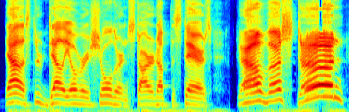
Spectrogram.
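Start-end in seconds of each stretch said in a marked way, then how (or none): 3.5-5.2 high, loud, slow drawn howl. A narrator's reading. Deli howling her sister's name while carried off, loud. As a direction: howl the name across the room. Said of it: "she howled".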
